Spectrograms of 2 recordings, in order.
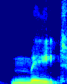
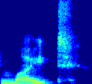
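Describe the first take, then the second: First: Said in the usual way. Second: Mate said like 'might'; broad Aussie might for mate; Australian vowel shift. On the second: Shown as a demonstration. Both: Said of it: "frequently sounds like might".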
